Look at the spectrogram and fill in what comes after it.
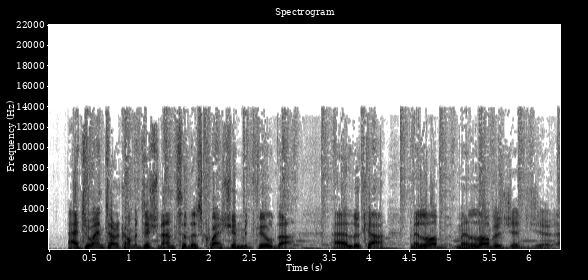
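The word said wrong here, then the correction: Milivojević: How do you say that? – Milivojevic. – Milivojevic.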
